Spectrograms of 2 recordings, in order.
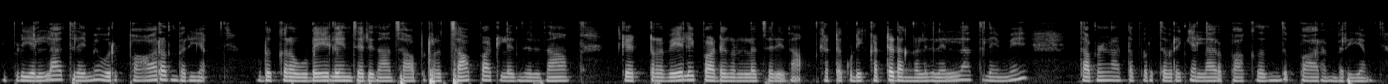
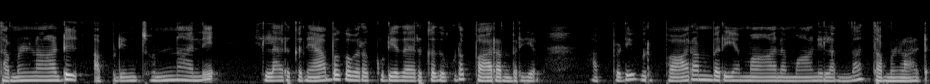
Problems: none marked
